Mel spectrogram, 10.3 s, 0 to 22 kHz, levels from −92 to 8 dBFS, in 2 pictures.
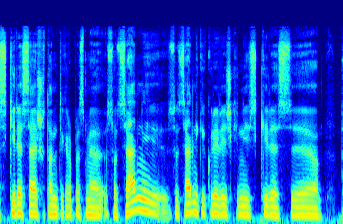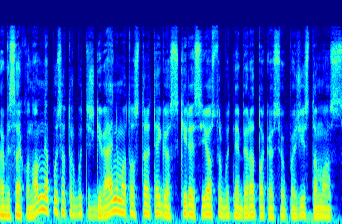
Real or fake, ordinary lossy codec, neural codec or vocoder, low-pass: real; MP3, 96 kbps; none; 14.4 kHz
